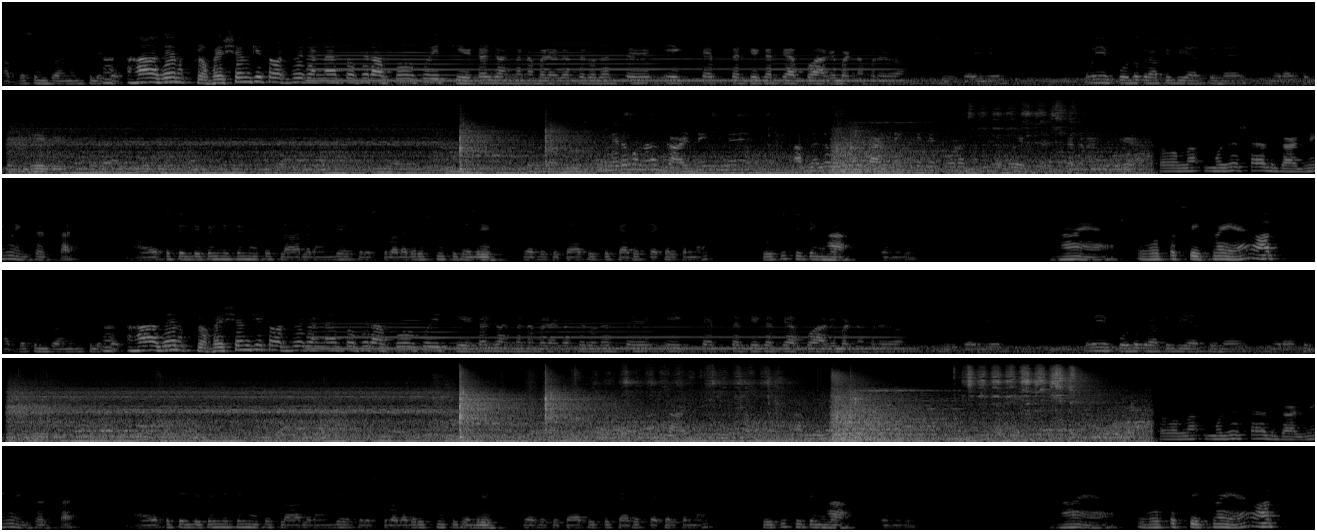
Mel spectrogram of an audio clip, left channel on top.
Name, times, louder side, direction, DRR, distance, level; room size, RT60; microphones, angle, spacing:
voice 1, 0.0-1.2 6.4-6.5 9.3-10.1 10.8-13.5 14.0-16.1 16.8-17.4 18.4-19.2 25.2-25.3 27.5-31.1 31.5-33.4 33.9-34.7 35.1-35.4 38.2-38.3, left 1 dB, 20° left, 6 dB, 0.9 m, -52 dB
voice 2, 1.0-9.0 13.3-13.8 17.4-17.8 18.9-20.6 21.0-27.0 30.8-31.2 34.4-34.7 36.7-39.0, left 2 dB, 45° left, 8 dB, 1.1 m, -47 dB
Wind instrument woodwind instrument, 3.0-9.1, left 2 dB, 85° left, 0.7 m, -51 dB
sound 1, 3.7-23.4, equal, 35° right, 2.8 m, -57 dB
sound 2, 13.2-24.7, right 6 dB, 90° right, 0.5 m, -39 dB
14.5 x 8.9 x 2.6 m, 0.31 s
head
